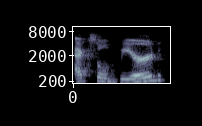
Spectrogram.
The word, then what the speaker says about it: Exelbierd: what's happening now first of all did I pronounce it correct these so close my last name is is Exel beard um you know growing up the youngest with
